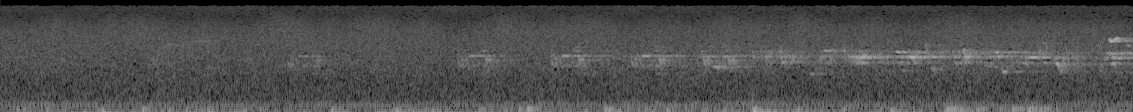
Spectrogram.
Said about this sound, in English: The previous bird is assumed to have been a female, possibly the mate of number three.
